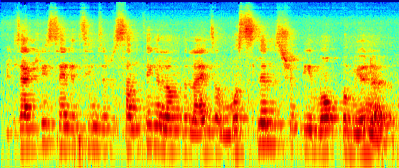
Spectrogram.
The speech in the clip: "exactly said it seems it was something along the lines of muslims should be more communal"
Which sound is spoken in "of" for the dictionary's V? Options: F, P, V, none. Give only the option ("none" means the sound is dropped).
V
